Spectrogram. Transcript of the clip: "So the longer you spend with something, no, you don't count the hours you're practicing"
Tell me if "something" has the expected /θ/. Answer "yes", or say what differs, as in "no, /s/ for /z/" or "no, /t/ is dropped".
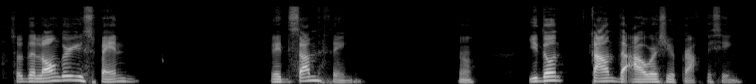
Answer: yes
